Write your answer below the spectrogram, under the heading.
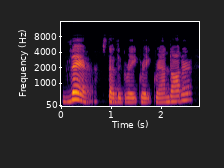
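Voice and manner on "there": usual speaking voice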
